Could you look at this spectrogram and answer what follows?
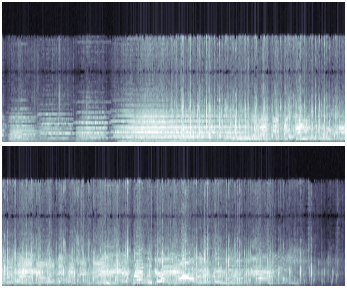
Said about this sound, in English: I suppose I should thank you on behalf of the company. And I know that I'm grateful for your applause. But I must tell you that I don't deserve it.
